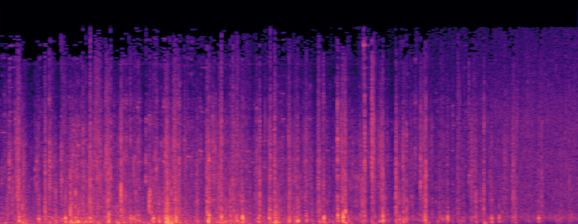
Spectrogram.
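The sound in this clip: Horses' hooves clip-clop as a posse of riders sets off, a rapid, steady stream of many overlapping hoofbeats at moderate loudness.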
